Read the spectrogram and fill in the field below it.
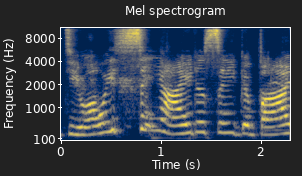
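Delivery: a hint of amused ribbing; teasing host.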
